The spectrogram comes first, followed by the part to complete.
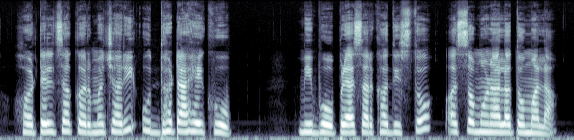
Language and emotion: Marathi, sad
